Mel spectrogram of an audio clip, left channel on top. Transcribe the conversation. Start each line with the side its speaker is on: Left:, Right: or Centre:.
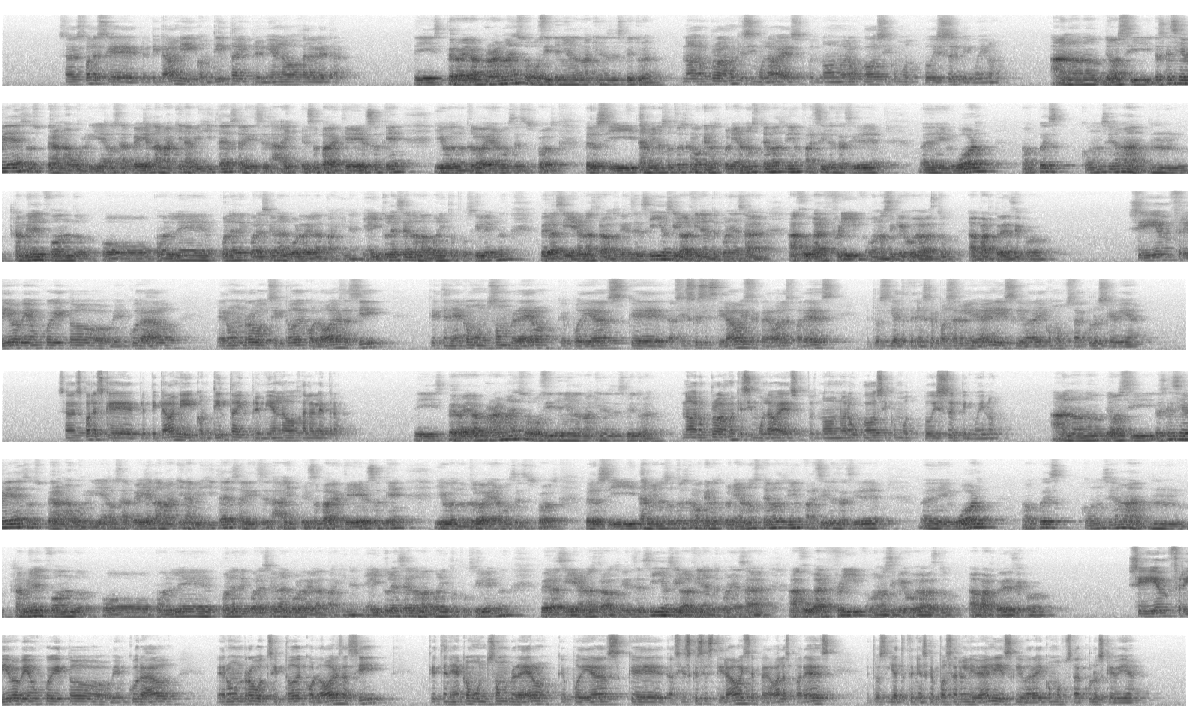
Right: ¿Sabes cuál? Es que le picaban y con tinta imprimían la hoja la letra.
Left: Sí, pero ¿era un programa eso? ¿O sí tenían las máquinas de escritura?
Right: No, era un programa que simulaba eso, pues no, no era un juego así como tú dices el pingüino.
Left: Ah, no, no, yo sí, es que sí había de esos, pero me aburría, o sea, veías la máquina viejita esa y dices, ay, ¿eso para qué es o qué? Y pues nunca lo veíamos esos juegos, pero sí, también nosotros como que nos ponían unos temas bien fáciles, así de, eh, en Word, no, pues, ¿cómo se llama? Mm, cámbiale el fondo o ponle, ponle decoración al borde de la página y ahí tú le hacías lo más bonito posible, ¿no? Pero así eran unos trabajos bien sencillos y luego al final te ponías a a jugar Free o no sé qué jugabas tú, aparte de ese juego.
Right: Sí, en frío había un jueguito bien curado. Era un robotcito de colores así, que tenía como un sombrero que podías, que así es que se estiraba y se pegaba a las paredes. Entonces ya te tenías que pasar el nivel y esquivar ahí como obstáculos que había.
